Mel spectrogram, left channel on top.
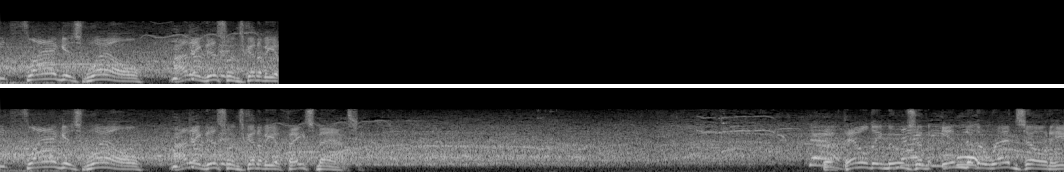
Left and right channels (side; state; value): left; drops out; at 2.8 s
